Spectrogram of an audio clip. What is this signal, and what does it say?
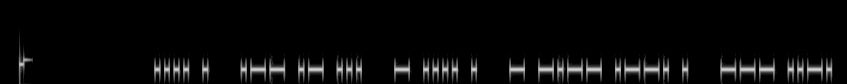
Morse code, heard as a keyed tone, about 25 wpm, 700 Hz. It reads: HE WAS THE TYPE OF
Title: Sentences from Top 1000 Words - Review Part 3 - 25wpm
